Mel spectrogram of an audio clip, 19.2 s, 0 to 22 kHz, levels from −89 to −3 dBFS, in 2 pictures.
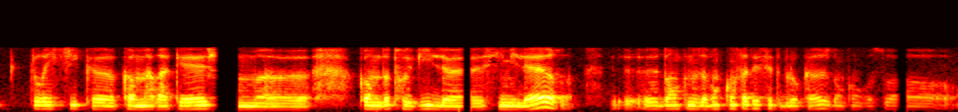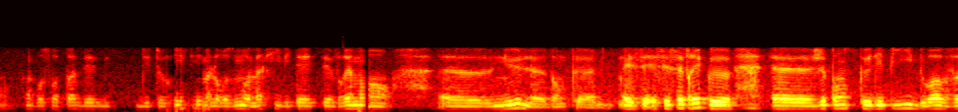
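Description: At 2.12 s, about 260 ms of audio drops out. This is packet loss with pitch repetition. The receiver repeats the last pitch period, fades it to silence, then cross-fades back. At 4.59 s, a 120 ms loss briefly fades into silence.

From 6.49 to 9.53 s, automatic gain rises by about 4 dB. The control raises its gain slowly. Voice and room noise swell together. At 8.94 s, a 130 ms loss is bridged the same way.

From 10.23 to 15.79 s, the input drops by about 20 dB. The automatic gain climbs about 11 dB to compensate, and the background swells with it. Between 11.25 and 11.67 s, losses are scattered in runs of up to 50 ms, giving brief buzzy stutters. At 13.14 s, losses spread over 0.14 s, with a 70 ms run.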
